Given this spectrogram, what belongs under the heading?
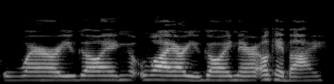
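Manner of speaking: low, slow, uninterested questioning; imitated bored guard. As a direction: lightly mimic a guard going through the motions. Imitating indifferent airport border guards.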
